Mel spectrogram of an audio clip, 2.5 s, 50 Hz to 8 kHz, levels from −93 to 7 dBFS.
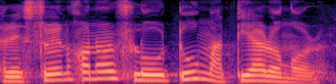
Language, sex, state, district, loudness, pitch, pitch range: Assamese, male, Assam, Kamrup Metropolitan, -15 LUFS, 195 Hz, 160-230 Hz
